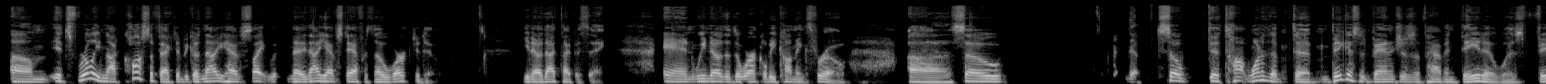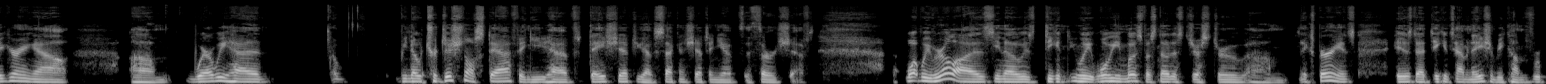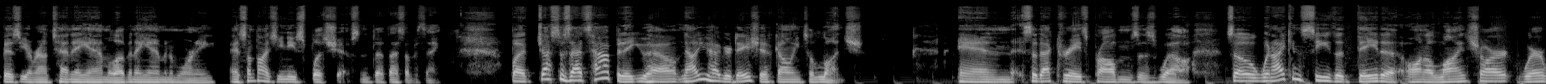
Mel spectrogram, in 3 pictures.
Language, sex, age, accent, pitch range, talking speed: English, male, 40-59, American, 110-135 Hz, 195 wpm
